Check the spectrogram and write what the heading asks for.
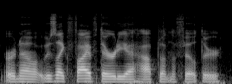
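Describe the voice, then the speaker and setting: A male streamer chats casually while playing a game on a live stream, rambling with lots of fillers and sounding congested from allergies. He talks fast in a mid-range, monotone, gravelly voice, with soft music in the background.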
